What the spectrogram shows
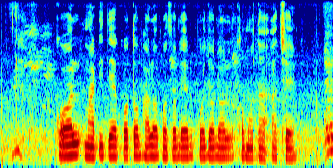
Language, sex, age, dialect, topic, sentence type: Bengali, male, 18-24, Jharkhandi, agriculture, statement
